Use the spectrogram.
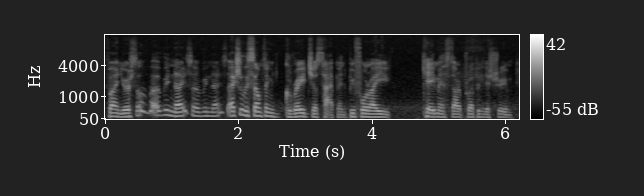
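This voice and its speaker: A man's voice: fairly high pitch, expressive, moderate pace. A man whose first language is Georgian, hosting a stream in casual chat, laughing often and rambling with fillers. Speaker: stream host.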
